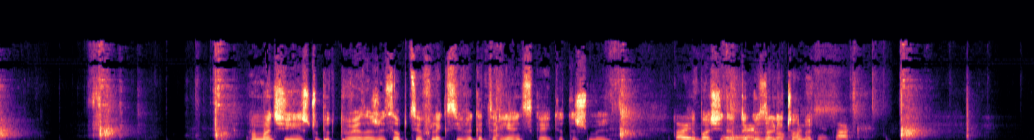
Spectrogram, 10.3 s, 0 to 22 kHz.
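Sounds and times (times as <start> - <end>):
knife chopping food into bite-sized pieces: 0.0 - 2.4
speech: 2.5 - 8.8.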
